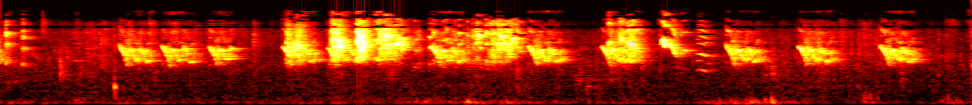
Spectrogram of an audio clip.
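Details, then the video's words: Fischer's lovebirds uttering sharp, high chirps in clusters, growing busier in the middle, then settling into evenly spaced notes. "طيور الفيشر"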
